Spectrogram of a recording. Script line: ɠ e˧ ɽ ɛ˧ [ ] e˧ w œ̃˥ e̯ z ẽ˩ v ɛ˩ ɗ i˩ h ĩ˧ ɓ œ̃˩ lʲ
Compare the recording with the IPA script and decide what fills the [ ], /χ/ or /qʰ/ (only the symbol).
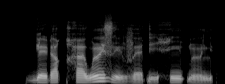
qʰ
